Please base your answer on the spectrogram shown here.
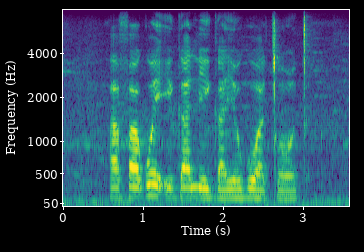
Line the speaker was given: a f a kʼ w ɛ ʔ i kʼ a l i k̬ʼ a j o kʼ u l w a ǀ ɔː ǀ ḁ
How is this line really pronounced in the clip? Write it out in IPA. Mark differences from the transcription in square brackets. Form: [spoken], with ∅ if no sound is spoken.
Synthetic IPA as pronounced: a f a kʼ w ɛ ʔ i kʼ a l i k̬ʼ a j o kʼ u [∅] w a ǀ ɔː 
